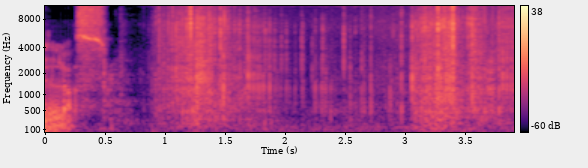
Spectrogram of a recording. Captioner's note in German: Rhythmisches Rascheln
